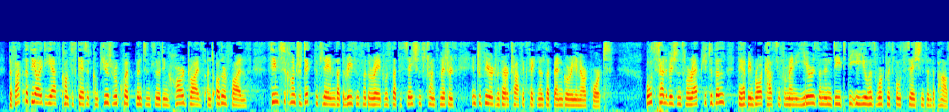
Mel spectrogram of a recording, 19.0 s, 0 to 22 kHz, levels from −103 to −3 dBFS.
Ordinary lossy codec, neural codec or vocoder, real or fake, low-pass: MP3, 24 kbps; none; real; 5.4 kHz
